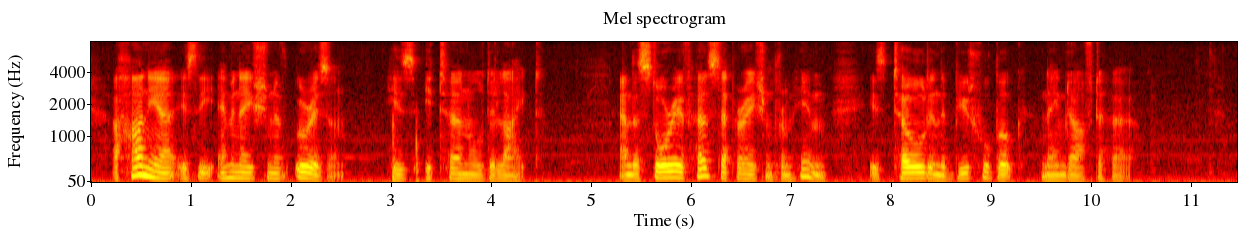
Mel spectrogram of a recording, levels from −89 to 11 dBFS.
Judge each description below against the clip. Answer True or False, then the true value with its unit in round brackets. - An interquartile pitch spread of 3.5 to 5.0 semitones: True (3.9 semitones)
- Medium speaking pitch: False (110 Hz)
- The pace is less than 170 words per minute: True (140 wpm)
